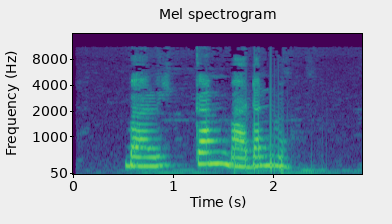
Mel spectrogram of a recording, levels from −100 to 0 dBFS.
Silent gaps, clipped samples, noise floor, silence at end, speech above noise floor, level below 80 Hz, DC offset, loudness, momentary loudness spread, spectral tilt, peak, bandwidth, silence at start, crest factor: none; under 0.1%; -60 dBFS; 0.4 s; 38 dB; -50 dBFS; under 0.1%; -24 LUFS; 11 LU; -5.5 dB/octave; -8 dBFS; 11.5 kHz; 0.55 s; 16 dB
